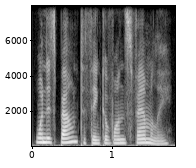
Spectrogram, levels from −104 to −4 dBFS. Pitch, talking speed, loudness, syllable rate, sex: 205 Hz, 270 wpm, -19 LUFS, 7.1 syllables/s, female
